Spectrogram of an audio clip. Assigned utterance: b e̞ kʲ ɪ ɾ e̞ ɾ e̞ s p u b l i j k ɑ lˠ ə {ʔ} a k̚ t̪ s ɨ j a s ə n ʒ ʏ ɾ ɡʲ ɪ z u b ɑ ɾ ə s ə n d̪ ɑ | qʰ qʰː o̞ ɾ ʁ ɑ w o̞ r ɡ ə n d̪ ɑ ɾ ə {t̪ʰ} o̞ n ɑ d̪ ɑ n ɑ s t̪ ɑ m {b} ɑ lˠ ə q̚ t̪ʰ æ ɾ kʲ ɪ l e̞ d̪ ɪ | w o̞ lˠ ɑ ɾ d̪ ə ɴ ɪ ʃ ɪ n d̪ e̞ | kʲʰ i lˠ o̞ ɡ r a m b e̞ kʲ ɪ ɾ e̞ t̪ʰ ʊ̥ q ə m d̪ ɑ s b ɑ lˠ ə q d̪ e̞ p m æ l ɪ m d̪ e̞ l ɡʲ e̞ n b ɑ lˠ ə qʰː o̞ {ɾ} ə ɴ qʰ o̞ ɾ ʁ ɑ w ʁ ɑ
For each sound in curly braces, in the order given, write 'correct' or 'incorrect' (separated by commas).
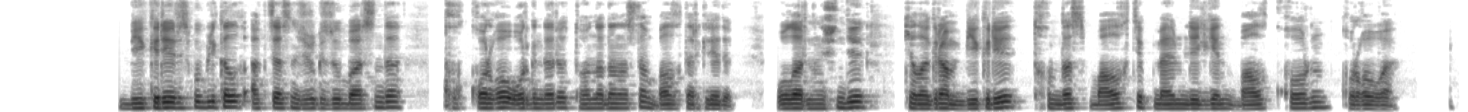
incorrect, correct, correct, correct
